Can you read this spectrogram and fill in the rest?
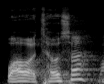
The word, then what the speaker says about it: Wauwatosa: W-A-U-W-A-T-O-S-A. – Wauwatosa? – Wauwatosa, thank you.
